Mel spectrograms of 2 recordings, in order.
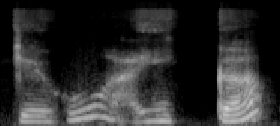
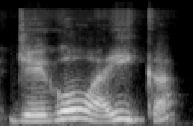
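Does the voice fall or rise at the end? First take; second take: rise; fall. First: The pitch rises at the end. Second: The pitch falls at the end. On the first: It is a question. "empieza desde abajo y sube" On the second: It is a statement. "tiene tono final descendente"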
